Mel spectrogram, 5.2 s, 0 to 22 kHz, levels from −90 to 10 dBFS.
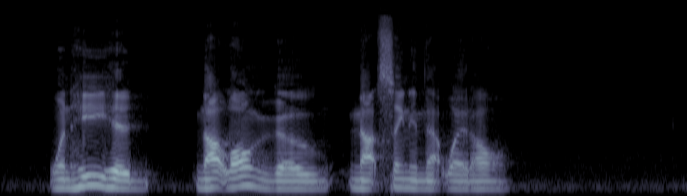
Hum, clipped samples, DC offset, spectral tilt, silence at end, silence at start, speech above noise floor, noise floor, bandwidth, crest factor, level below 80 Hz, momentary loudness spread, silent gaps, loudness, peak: none; under 0.1%; under 0.1%; -6 dB/octave; 1.35 s; 0.4 s; 44 dB; -79 dBFS; 16 kHz; 20 dB; -86 dBFS; 10 LU; none; -35 LUFS; -18 dBFS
